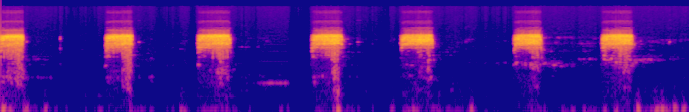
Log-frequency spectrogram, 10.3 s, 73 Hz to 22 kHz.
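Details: Nesting owls on April 9, 2012 at 9:14 PM, the male handing a rabbit to his mate; seven hoarse, hissing bursts come steadily, about one and a half seconds apart, over light knocking.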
